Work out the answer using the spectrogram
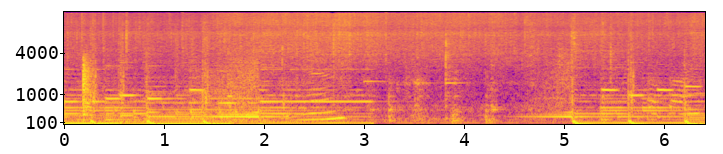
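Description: Sliced carrots, garlic and ginger sizzling in oil in an enamelled cast-iron pan, stirred and scraped with a wooden spatula, under steady background music.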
